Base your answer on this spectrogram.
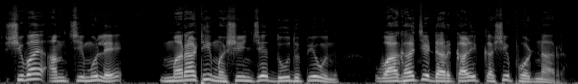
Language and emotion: Marathi, neutral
